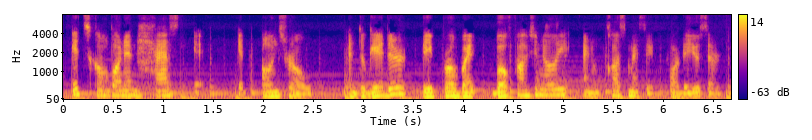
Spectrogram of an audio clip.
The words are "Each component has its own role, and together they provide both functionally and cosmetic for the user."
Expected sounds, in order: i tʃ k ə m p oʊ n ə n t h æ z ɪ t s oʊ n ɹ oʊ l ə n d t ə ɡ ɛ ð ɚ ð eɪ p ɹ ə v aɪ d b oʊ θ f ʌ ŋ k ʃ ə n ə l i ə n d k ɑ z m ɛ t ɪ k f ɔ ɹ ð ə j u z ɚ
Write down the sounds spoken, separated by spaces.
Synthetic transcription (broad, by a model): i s k ə m p oʊ n ə n t h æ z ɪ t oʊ n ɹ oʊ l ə n t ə ɡ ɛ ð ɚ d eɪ p ɹ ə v aɪ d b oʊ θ f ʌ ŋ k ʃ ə n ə l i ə n k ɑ s m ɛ s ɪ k f ɔ ɹ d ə j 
